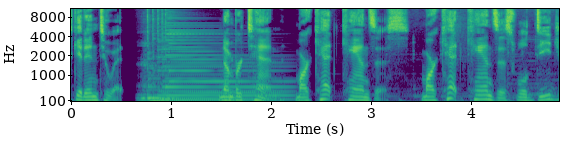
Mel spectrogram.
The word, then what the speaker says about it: Marquette: Marquette, pronounced Marquette, not like the furniture store, is classic small-town Kansas.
